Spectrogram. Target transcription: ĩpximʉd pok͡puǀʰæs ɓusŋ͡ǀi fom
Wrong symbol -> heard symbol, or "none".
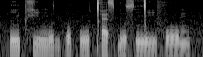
ʉ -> u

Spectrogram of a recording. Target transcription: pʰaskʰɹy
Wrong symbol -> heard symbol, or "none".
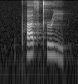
y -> i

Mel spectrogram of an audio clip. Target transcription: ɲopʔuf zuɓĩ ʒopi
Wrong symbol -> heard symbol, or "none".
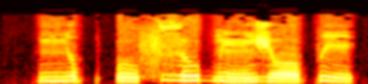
none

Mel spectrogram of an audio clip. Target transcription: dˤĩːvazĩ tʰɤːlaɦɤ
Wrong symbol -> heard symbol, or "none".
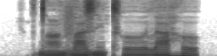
none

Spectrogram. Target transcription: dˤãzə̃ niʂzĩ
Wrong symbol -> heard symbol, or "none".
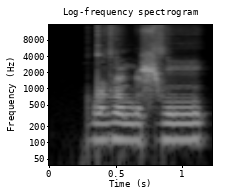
ã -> ə̃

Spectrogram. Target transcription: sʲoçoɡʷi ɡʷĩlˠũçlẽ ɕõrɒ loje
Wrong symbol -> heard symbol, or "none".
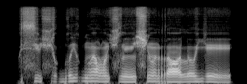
none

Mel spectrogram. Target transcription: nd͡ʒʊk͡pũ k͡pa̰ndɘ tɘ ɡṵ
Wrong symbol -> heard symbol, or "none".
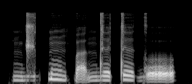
ṵ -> o̰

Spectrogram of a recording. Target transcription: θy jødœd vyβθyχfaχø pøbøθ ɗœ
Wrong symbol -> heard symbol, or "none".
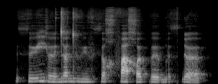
β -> v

